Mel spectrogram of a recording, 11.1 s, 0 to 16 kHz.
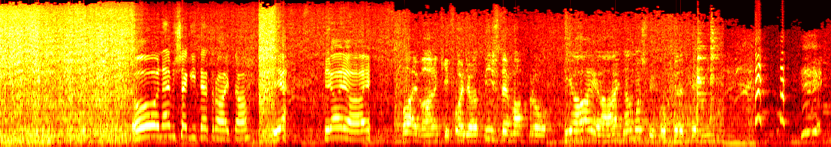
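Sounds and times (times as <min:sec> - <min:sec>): pressure washer spraying water: 0:00.0 - 0:09.2.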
